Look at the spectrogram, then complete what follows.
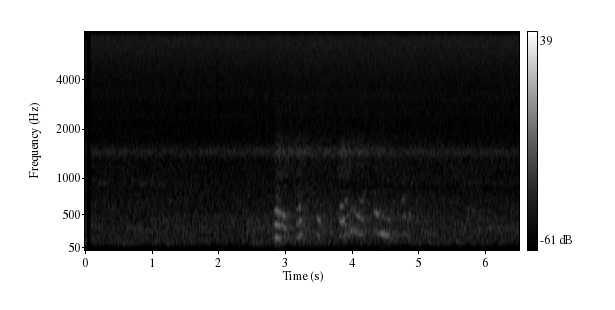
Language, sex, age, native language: Icelandic, female, 50-59, Icelandic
